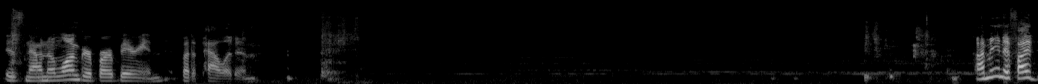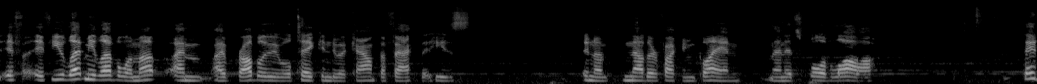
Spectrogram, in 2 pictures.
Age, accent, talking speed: 20-39, American, 125 wpm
